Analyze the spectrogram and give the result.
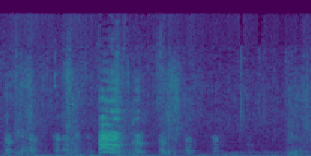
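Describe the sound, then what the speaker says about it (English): A chicken clucks in the survival game Vintage Story, a few short clucking calls close by over steady game ambience and background noise. "Oh, hi, chicken."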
